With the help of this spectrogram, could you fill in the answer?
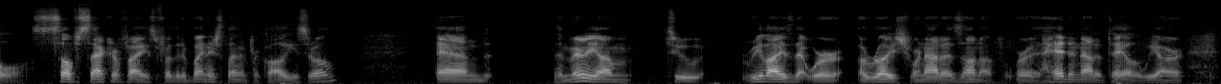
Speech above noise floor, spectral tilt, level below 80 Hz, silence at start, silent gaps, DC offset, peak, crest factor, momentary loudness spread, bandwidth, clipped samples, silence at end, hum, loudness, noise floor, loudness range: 32 dB; -2 dB/octave; -68 dBFS; 0 s; none; under 0.1%; -12 dBFS; 22 dB; 15 LU; over 20 kHz; under 0.1%; 0.05 s; none; -33 LUFS; -66 dBFS; 5 LU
